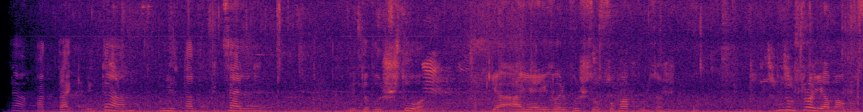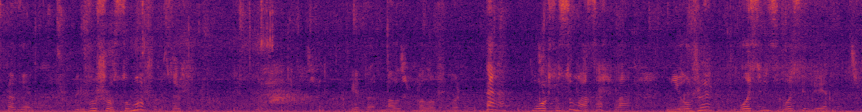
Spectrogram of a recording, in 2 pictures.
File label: old ladies; sergiyev posad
